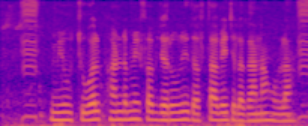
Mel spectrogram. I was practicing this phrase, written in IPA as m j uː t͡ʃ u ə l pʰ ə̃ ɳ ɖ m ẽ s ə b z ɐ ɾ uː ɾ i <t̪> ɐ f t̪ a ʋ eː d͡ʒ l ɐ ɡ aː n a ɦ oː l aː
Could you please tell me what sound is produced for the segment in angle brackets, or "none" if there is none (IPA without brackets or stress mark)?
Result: d̪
